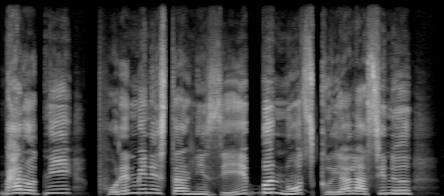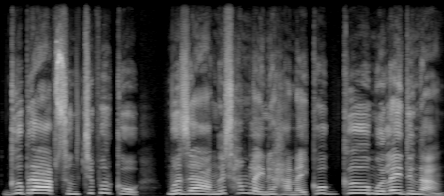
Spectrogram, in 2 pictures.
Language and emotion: Bodo, surprised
